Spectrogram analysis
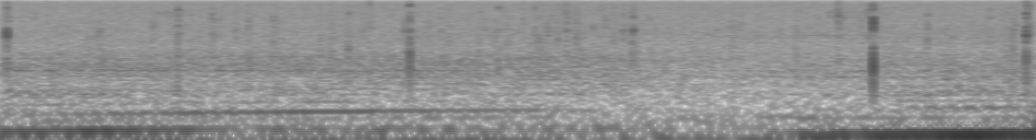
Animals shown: forest ambience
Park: Marsh-Billings-Rockefeller National Historical Park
